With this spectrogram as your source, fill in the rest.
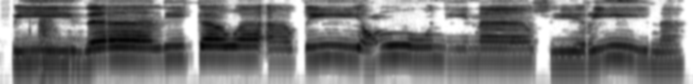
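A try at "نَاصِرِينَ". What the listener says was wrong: Ya, cuman naknya kurang sempurna tadi. Nasirina.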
